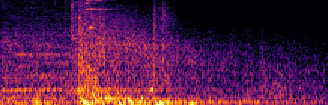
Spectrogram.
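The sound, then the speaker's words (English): Gunfire from an action film scene, a couple of heavy booming shots with a deep low-end thump that quickly fades into a dull rumble. “Take the shot. Take the shot. I said take the shot. I can't. I'm in it, Bond. Take the bloody shot.”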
